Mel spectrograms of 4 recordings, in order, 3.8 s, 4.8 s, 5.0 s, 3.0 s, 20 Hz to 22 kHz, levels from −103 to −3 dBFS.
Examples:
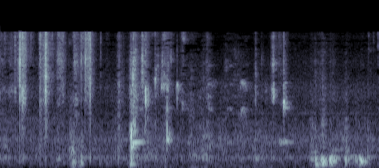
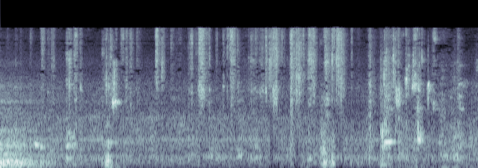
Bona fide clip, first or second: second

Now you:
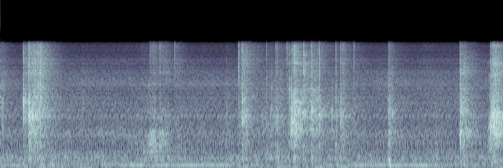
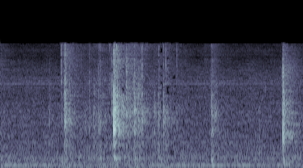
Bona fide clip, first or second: second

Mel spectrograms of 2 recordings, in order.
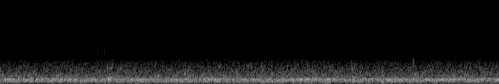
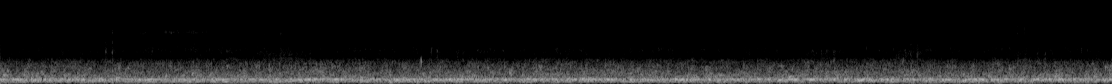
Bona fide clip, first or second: first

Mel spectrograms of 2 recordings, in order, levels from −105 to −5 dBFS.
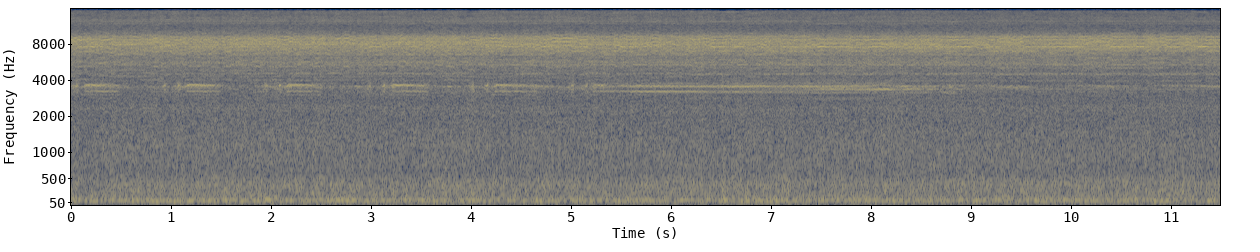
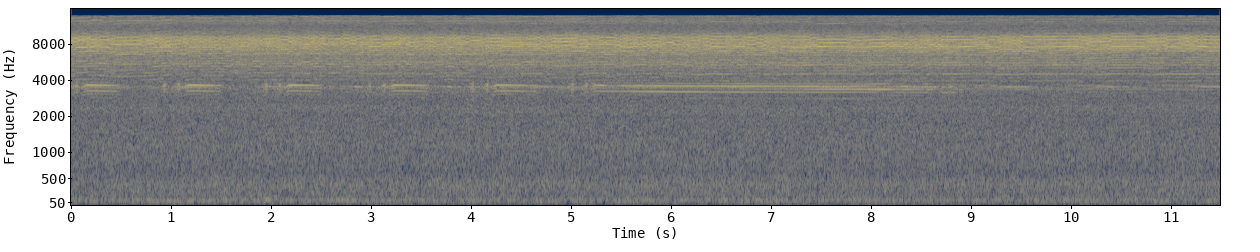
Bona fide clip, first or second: second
